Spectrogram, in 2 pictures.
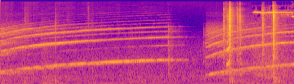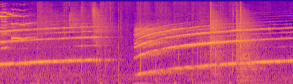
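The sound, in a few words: school alarm ringing in the video game Life is Strange Remaster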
